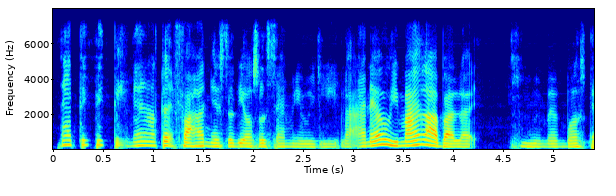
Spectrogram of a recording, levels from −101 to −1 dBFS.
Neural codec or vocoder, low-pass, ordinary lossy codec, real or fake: codec, 24 kHz, 3 kbps, HILCodec; 7.2 kHz; none; fake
